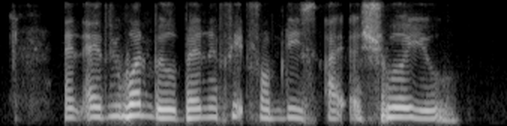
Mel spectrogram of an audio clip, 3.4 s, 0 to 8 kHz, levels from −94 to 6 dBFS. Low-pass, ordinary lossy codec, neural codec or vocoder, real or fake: 7.2 kHz; Opus, 24 kbps; vocoder, 22.05 kHz, 80 mel bands, HiFi-GAN; fake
